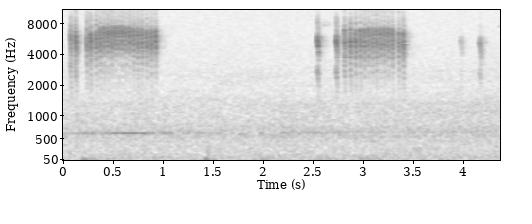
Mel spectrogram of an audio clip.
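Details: A few sharp ticks lead into a long, fast, high rattle from a Eurasian wren; after a pause the ticks and rattle repeat, followed by two soft clicks.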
